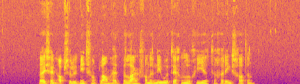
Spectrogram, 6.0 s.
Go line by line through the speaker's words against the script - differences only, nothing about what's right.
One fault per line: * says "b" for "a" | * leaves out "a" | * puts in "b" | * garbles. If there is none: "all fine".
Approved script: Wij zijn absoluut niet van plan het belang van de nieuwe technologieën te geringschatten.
all fine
